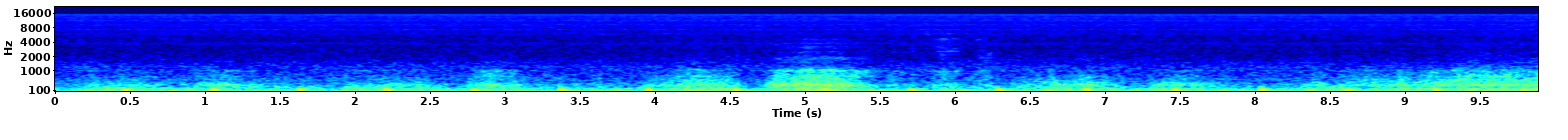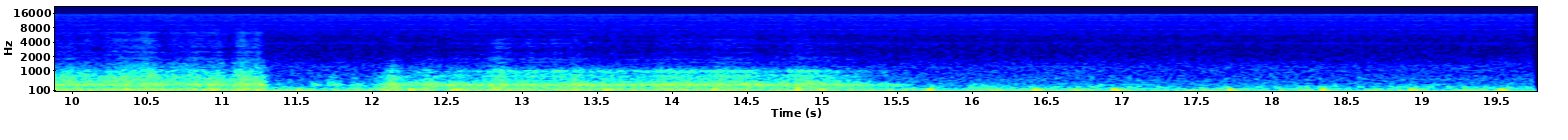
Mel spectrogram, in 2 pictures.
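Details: Soft, steady low thumps at about 100 a minute under muffled breathing noise; normal heart sounds.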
